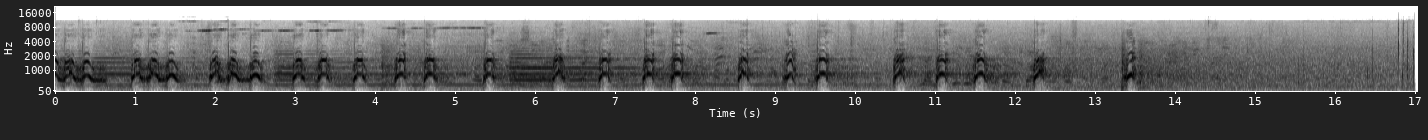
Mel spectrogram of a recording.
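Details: Dog on a lead in Cardiff pulling and barking at another passing dog: a rapid series of sharp, high barks, roughly one every half second, with church bells ringing steadily underneath.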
